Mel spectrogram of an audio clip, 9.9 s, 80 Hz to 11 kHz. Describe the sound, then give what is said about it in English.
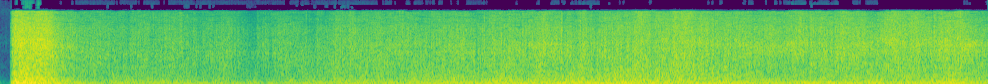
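Very strong wind at about 200 miles per hour, a loud, dense roar that bursts in suddenly and then holds steady without a break. “That is the sound of a 200-mile-an-hour wind.”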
